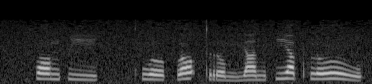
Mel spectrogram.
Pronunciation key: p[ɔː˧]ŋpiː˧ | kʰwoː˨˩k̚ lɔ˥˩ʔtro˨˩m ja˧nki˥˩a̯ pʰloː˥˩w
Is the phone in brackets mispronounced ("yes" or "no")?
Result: no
